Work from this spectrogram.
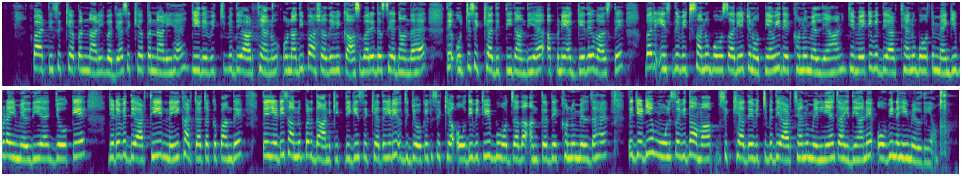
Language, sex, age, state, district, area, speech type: Punjabi, female, 18-30, Punjab, Rupnagar, rural, spontaneous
